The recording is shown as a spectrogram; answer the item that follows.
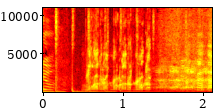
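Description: A person gargling a song's tune with water held in the mouth, a wavering pitched gurgle, over background music.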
